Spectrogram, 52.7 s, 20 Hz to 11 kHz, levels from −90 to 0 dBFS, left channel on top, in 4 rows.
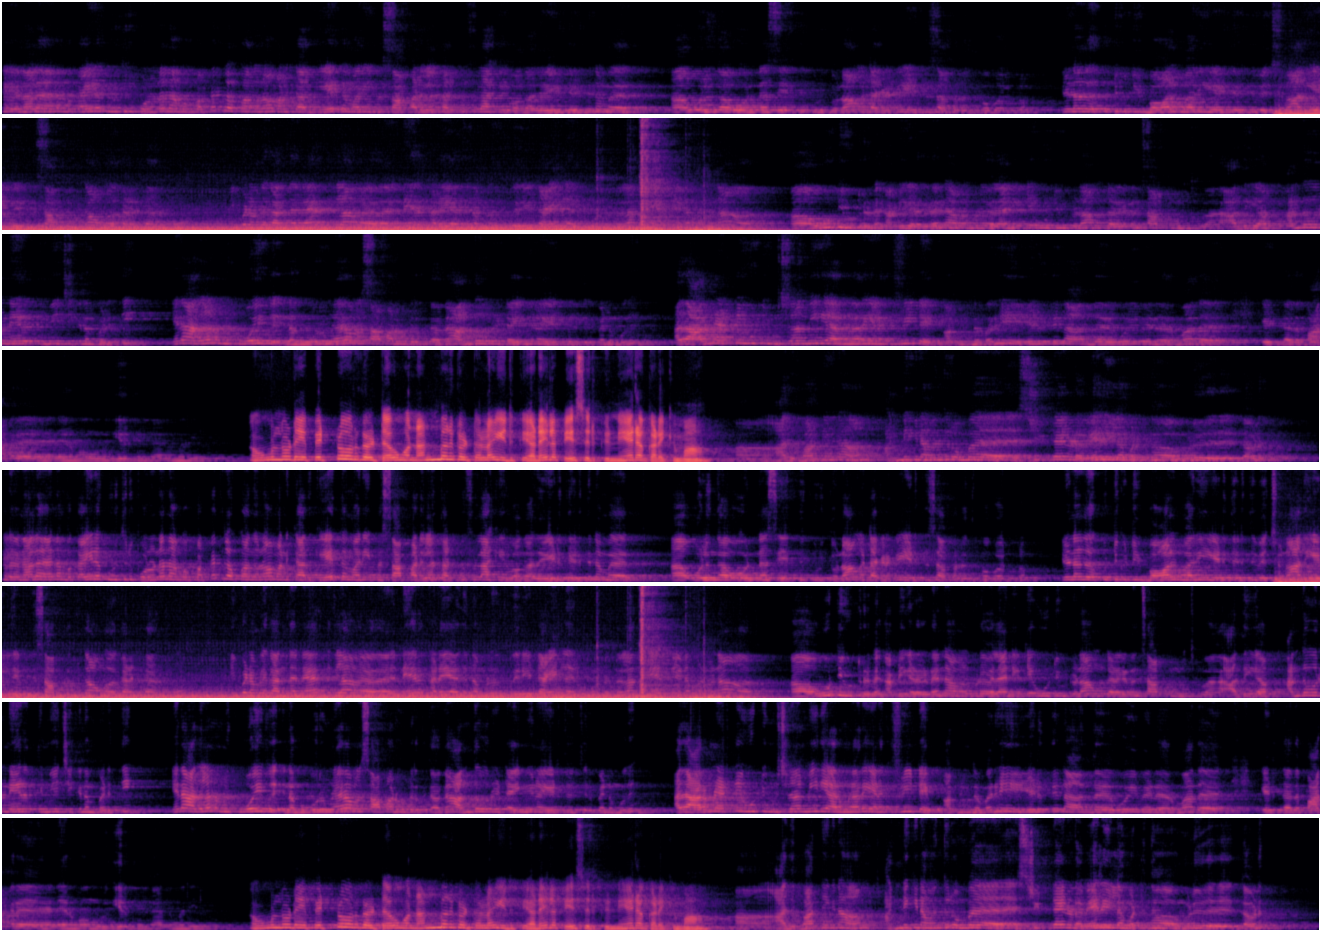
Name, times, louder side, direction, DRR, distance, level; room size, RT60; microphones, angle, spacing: voice 1, 0.0-6.3 6.7-10.3 10.6-15.0 15.5-20.7 21.1-27.7 28.1-32.7 33.1-41.6 46.9-52.2, right 2 dB, 50° right, 4 dB, 2.2 m, -41 dB
sound 1, 12.7-20.7, equal, 20° right, 1.7 m, -34 dB
voice 2, 42.0-46.6, left 5 dB, 80° left, 16 dB, 0.6 m, -30 dB
23.0 x 18.5 x 7.6 m, 2.3 s
head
